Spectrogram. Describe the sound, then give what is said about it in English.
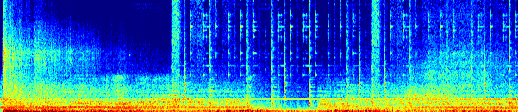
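Explosion of barrels and a train track, heard as a loud, continuous rumbling roar that fills the whole clip and dips slightly near the end, with no voices. “she throws it toward these barrels and it explodes, forcing the track to explode.”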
